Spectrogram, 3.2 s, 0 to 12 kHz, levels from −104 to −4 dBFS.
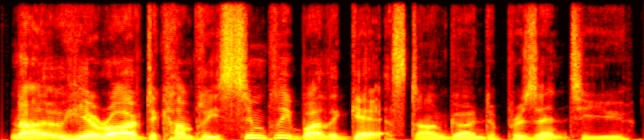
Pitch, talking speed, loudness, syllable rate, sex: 150 Hz, 280 wpm, -17 LUFS, 7.2 syllables/s, male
